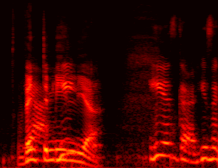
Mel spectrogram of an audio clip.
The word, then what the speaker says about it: Ventimiglia: Milo Ventimiglia. Ventimiglia.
